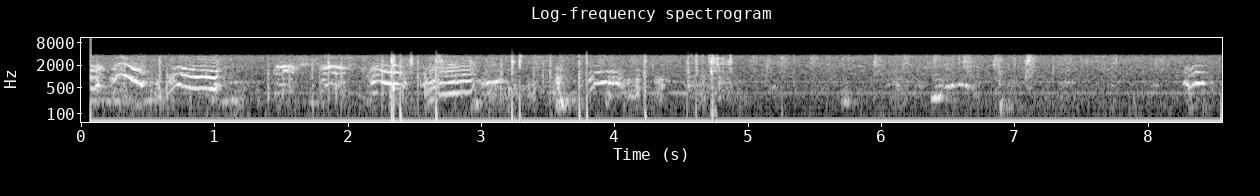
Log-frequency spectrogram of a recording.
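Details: Cardigan Welsh Corgi puppies recorded March 17, 2008, giving high wavering whimpers and yips with sliding pitch, several overlapping, plus sharp clicks and knocks.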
